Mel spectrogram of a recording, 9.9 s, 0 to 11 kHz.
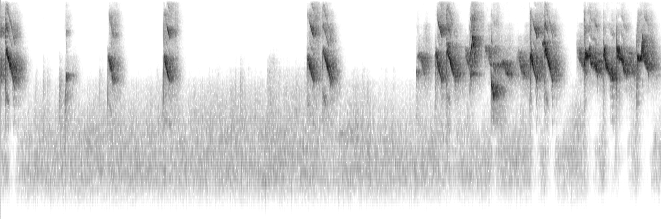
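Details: Malaysian mata puteh, the Oriental white-eye, a caged bird in minor moult singing on 31 July 2023. A few isolated high chips at first, then a dense, excited run of twittering notes over a steady low background hiss.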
